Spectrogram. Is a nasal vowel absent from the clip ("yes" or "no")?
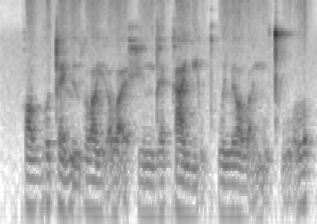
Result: yes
